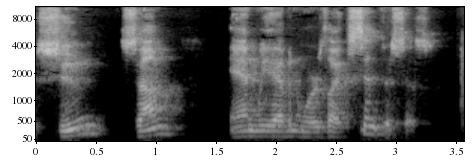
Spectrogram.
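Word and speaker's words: σύν: The Greeks spelled it S-Y-N and pronounced it sun, some, and we have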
